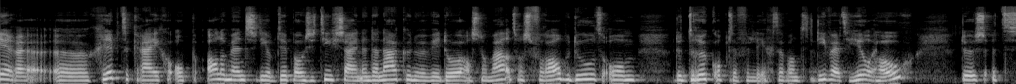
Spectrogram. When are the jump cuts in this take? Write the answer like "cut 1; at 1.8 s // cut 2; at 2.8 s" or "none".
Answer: cut 1; at 2.9 s // cut 2; at 7.3 s // cut 3; at 8.1 s // cut 4; at 8.7 s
